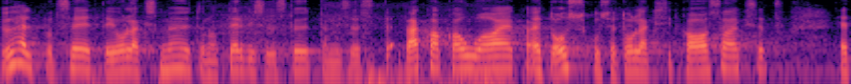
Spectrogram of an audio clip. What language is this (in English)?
Estonian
